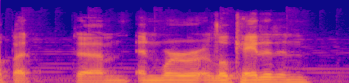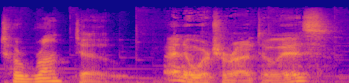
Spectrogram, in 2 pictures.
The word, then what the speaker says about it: Toronto: Like if you want to sound like you're from Toronto, you don't actually say Toronto, you say Toronto.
